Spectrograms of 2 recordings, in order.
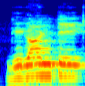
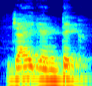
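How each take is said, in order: First: The word begins with a hard g sound. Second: The word begins with a j sound. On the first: The speaker calls it wrong. "इसको गिगांटिक या इस तरीके से पढ़ने से बचें" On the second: The speaker calls it right. "इसका proper pronunciation क्या होता है"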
